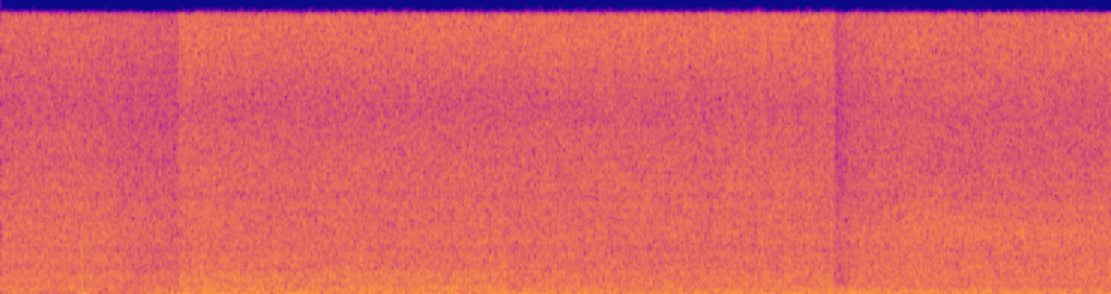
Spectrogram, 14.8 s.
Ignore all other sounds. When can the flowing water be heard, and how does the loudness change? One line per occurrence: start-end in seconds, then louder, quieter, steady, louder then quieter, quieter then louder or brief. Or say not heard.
0.0-14.7 steady.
